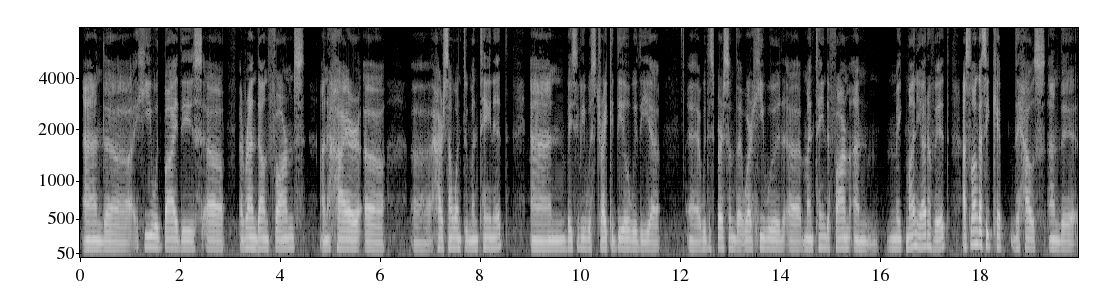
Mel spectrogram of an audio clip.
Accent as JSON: {"language": "English", "country": "Argentina", "tie": "born or raised there", "said": "Well, I was born in Argentina, and I grew up there. I went to school and primary school over there."}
